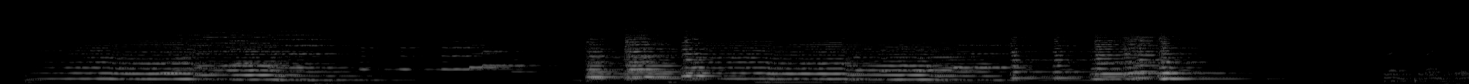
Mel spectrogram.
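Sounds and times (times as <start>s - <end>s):
violas: 0.5s - 4.6s, 5.8s - 12.4s.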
